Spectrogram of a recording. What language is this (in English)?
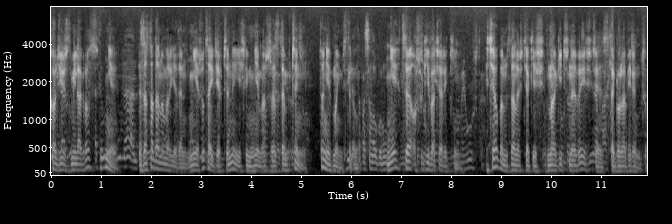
Polish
